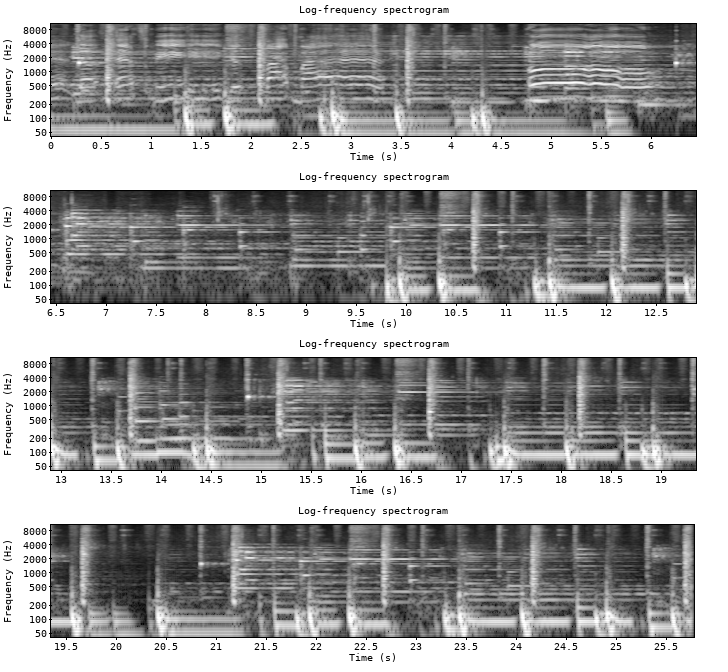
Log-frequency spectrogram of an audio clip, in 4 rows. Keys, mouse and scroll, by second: 1.3-2.7 drag, 2.7 space, 4.1 click, 4.9 space, 6.2 click, 7.0 space, 8.7 click, 9.5 ctrl+c, 9.8 ctrl+v, 11.2 click, 11.6 F9, 12.6 alt+click, 13.2-14.4 typing, 14.6 Down, 15.2 Return, 16.4 typing, 17.0 Return, 18.3-24.2 drag, 24.6 ctrl+c, 25.0 space.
